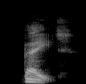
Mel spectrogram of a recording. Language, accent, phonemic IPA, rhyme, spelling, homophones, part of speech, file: English, Australia, /beɪt/, -eɪt, bate, bait, verb / noun, En-au-bate.ogg
- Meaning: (verb) 1. To reduce the force of something; to abate 2. To restrain, usually with the sense of being in anticipation 3. To cut off, remove, take away 4. To leave out, except, bar 5. To waste away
